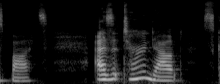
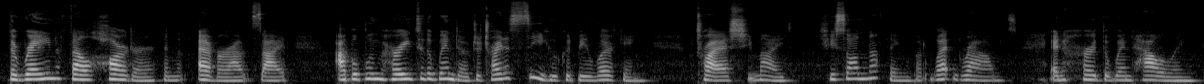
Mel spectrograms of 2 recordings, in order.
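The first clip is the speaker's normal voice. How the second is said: ordinary delivery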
